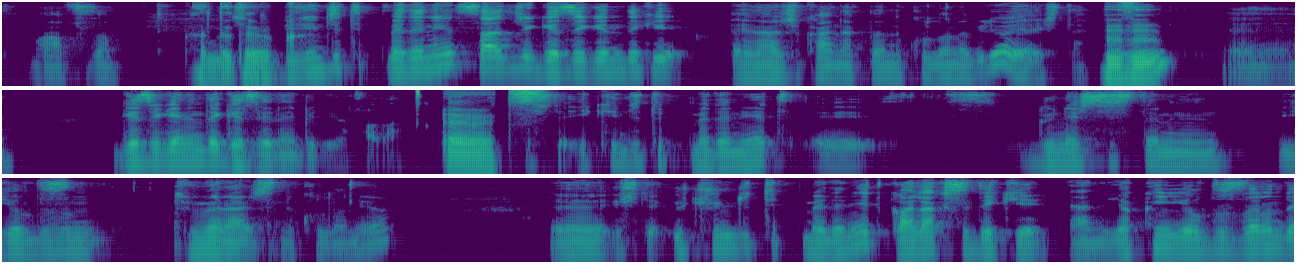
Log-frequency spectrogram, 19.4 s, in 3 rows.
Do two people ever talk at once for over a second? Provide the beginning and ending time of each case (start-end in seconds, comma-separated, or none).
none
